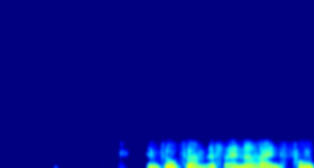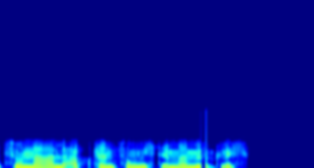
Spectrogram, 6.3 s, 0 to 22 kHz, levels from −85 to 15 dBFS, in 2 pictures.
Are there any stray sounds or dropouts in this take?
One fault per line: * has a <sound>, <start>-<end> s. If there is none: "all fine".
* has a dropout, 5.2-5.2 s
